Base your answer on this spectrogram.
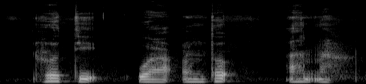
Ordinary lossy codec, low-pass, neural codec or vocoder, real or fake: none; none; none; real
